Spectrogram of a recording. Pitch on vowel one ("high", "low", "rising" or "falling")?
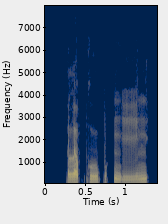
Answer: rising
